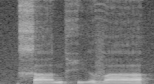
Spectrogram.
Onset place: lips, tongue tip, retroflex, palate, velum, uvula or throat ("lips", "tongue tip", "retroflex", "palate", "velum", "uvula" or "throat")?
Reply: velum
